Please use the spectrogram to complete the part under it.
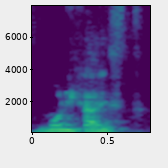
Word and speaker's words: Money Heist: Money Heist, no sé si lo estoy pronunciando bien, Mr. David. – Pero, Perfecto.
